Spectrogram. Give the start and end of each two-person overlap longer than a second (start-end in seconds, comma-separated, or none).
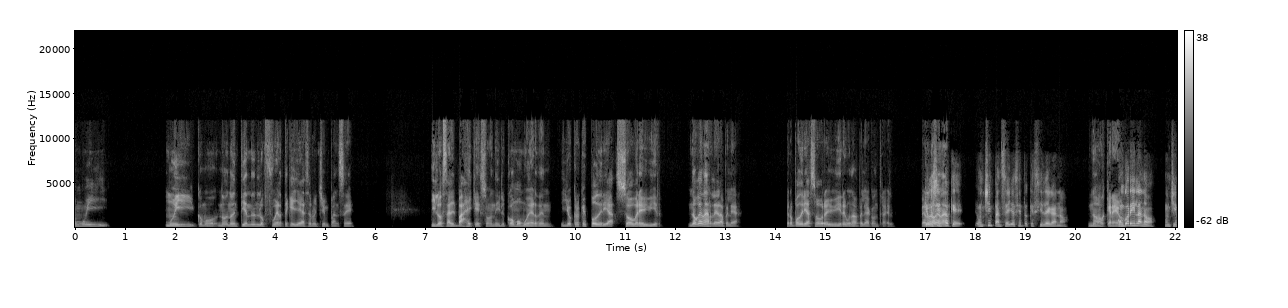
none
